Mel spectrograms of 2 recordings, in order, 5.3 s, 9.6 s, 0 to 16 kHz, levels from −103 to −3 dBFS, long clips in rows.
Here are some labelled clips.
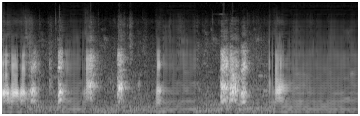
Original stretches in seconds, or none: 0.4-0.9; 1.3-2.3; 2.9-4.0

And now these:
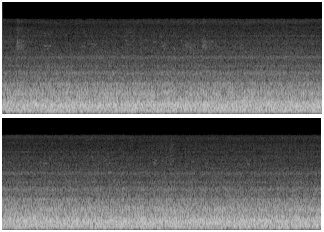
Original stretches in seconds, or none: 0.0-6.9; 9.2-9.6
